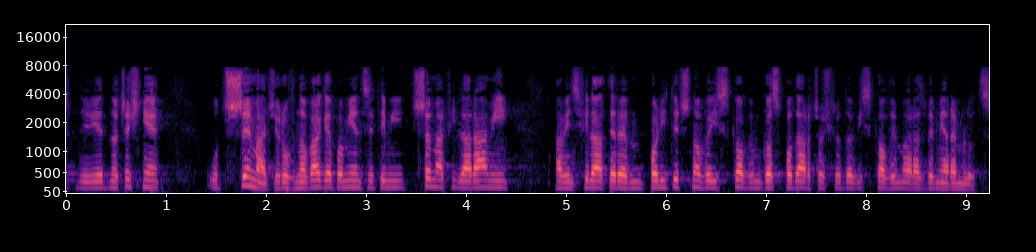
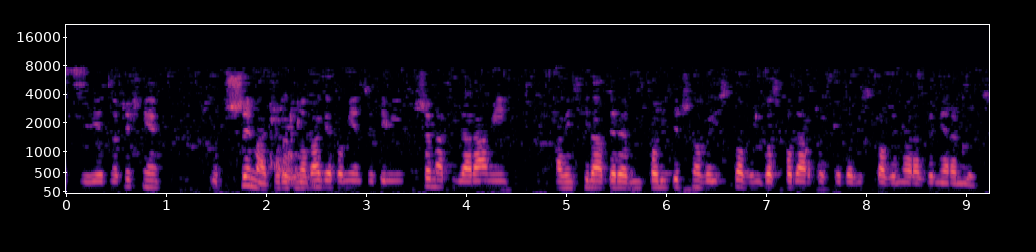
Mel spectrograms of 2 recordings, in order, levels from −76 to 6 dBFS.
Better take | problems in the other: first | noise reduction (classical method Wiener filter)

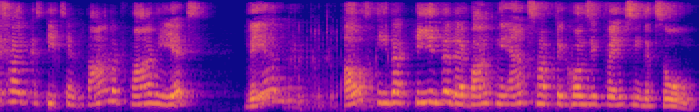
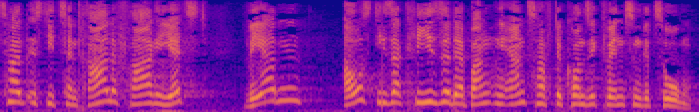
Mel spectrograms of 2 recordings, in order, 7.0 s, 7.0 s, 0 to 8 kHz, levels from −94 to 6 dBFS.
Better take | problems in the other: second | noise reduction (neural mask model DeepFilterNet 3)

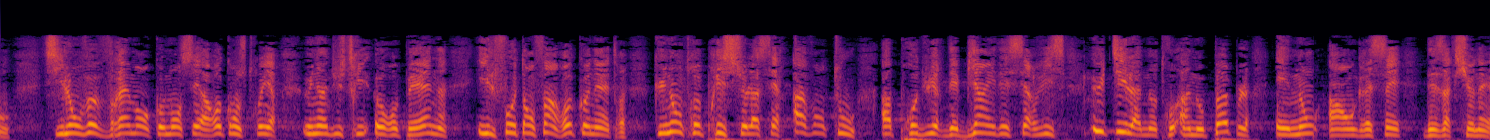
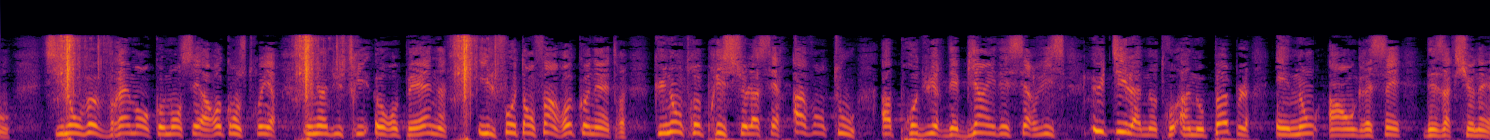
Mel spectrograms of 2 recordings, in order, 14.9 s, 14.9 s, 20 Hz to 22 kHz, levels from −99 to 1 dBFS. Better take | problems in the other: first | background sound (Glass); as loud as the speech

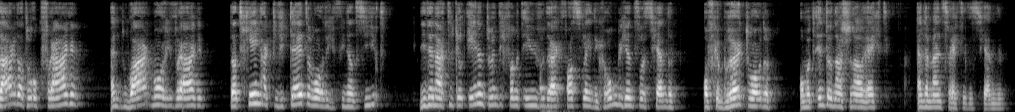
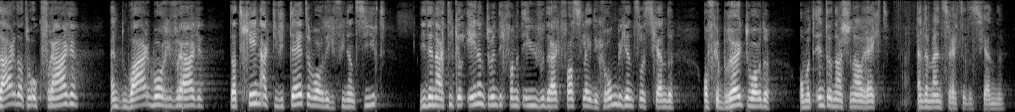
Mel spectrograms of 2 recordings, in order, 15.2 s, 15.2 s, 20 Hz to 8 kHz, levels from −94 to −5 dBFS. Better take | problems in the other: second | noise reduction (neural mask model DeepFilterNet 3)

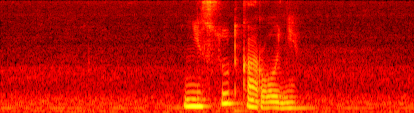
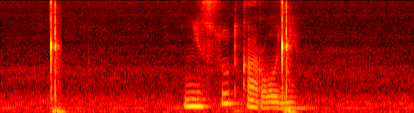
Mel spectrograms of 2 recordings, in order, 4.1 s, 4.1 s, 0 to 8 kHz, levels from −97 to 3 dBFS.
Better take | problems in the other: first | background sound (Finger snapping); 5 dB above the speech

